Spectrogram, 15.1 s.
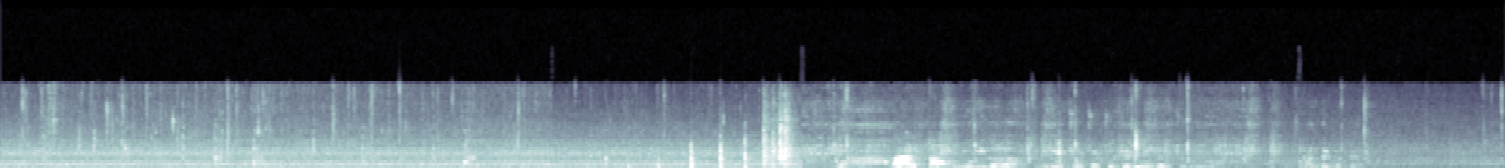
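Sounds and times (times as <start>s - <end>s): meat sizzling in a frying pan: 0.0s - 5.6s.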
